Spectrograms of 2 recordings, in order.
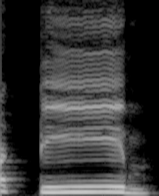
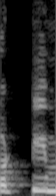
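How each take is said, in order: First: Long drawn ee in टीम; stretched long ee. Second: Short i in टीम, like टिम; wrongly short vowel. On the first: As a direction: hold the ee of टीम before the m. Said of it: "बड़ी ई की मात्रा को खींच के पढ़ना है". (टीम में ई खींचकर) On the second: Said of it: "आपको टीम नहीं पढ़ना". (टीम को छोटी इ से, बिना खींचे) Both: Shown as a demonstration.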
